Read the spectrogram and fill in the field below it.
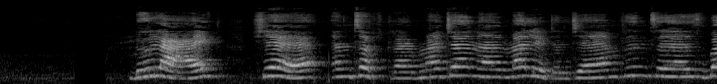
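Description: A young girl speaks brightly and with animation, close by.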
